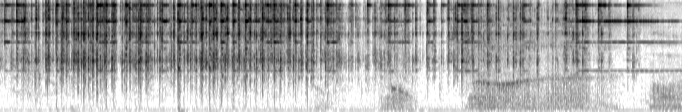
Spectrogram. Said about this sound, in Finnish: Seuraava lahja on isolle julmalle karhulle. Fui kauheeta, soitaan kelloa.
